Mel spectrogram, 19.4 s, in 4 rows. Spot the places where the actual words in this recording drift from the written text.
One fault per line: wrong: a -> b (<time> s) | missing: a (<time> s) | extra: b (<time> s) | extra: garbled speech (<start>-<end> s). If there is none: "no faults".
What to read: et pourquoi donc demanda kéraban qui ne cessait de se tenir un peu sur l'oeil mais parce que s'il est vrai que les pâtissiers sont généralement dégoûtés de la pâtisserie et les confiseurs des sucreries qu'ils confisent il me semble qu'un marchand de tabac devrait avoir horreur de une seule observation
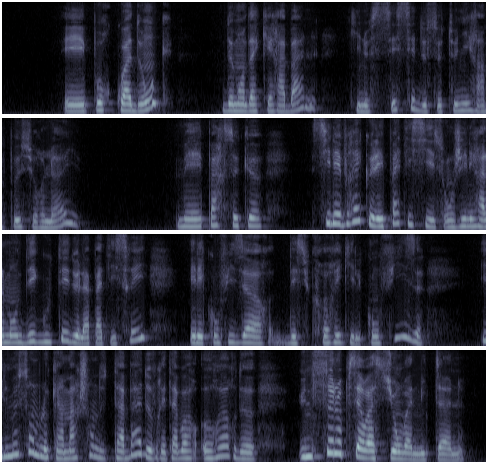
no faults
